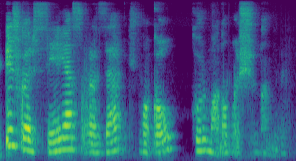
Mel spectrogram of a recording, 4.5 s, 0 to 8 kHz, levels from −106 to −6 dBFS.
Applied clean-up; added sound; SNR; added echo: neural mask model DeepFilterNet 3.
